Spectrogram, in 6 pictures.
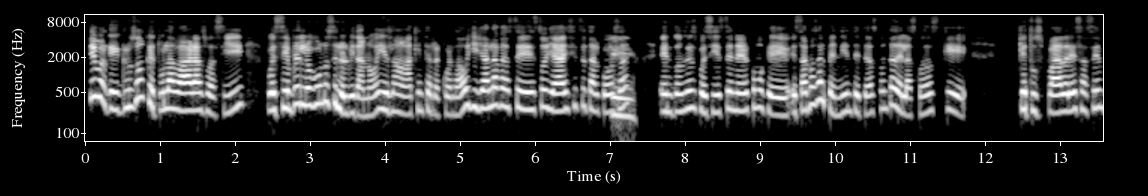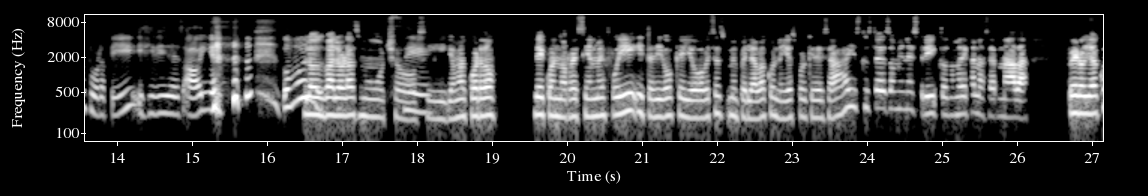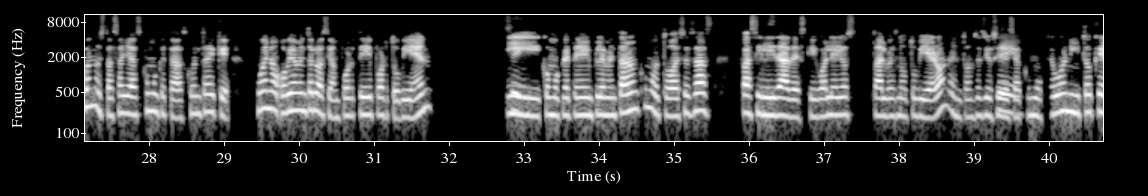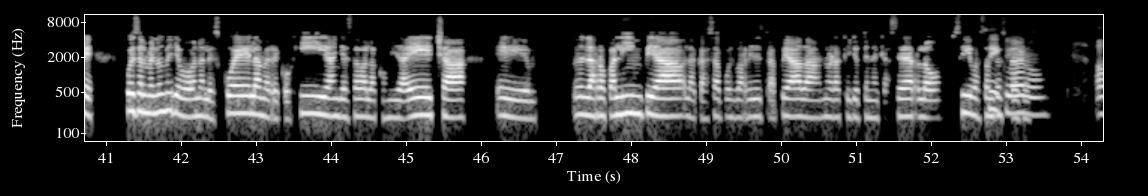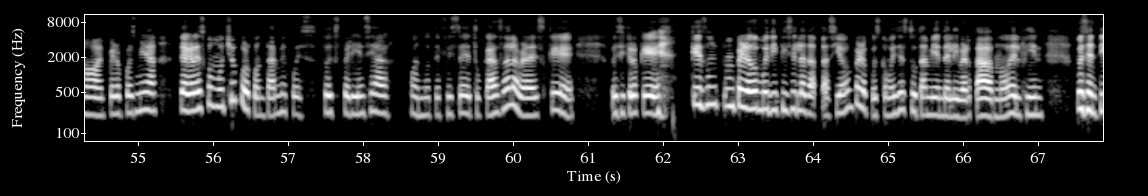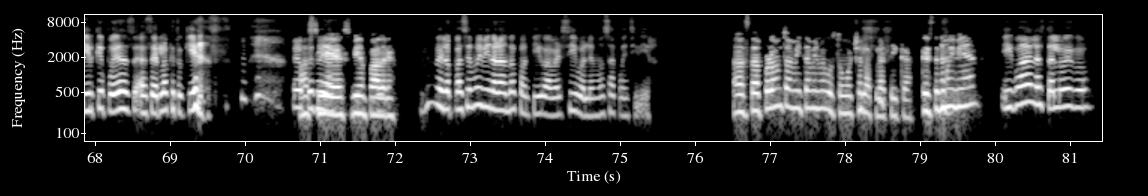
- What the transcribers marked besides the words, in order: laugh; laugh; laugh
- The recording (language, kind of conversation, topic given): Spanish, podcast, ¿A qué cosas te costó más acostumbrarte cuando vivías fuera de casa?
